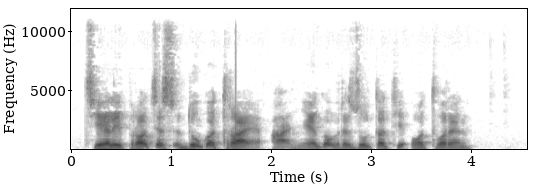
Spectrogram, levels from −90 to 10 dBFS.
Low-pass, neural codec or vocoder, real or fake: 10.8 kHz; none; real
